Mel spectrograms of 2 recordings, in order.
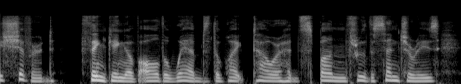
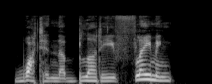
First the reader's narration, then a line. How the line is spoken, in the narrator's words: Snarling, Birgitta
